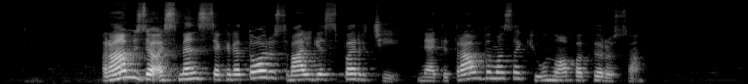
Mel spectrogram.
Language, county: Lithuanian, Vilnius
